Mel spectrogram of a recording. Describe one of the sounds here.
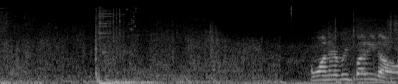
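A heavy energy weapon fires with a loud blast.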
